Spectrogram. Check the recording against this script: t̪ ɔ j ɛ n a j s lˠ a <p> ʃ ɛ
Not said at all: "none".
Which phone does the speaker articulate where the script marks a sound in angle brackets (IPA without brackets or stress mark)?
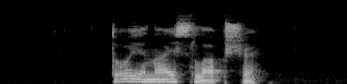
p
